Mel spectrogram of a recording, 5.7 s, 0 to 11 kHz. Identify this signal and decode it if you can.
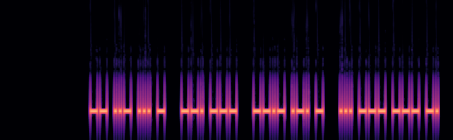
Morse code, heard as a keyed tone, about 40 wpm, 700 Hz. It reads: MUST GO QRT SOON
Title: Common QSO Phrases 40wpm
